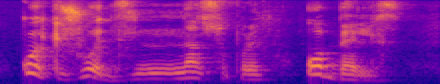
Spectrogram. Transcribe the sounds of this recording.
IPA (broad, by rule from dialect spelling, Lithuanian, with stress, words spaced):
ˈkuɔkʲɪ ˈʒuɔdʲɪs nʲɛsʊˈproːnʲ ˈoːbʲɛlʲɪs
